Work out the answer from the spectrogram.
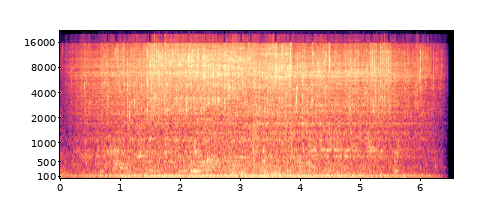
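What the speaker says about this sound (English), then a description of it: "I'm ready to take that to the sink and get that rinsed off" A kitchen sink tap runs steadily as etched glass is rinsed under it, a close, even rush of water that swells in and holds constant for several seconds before cutting off at the end.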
